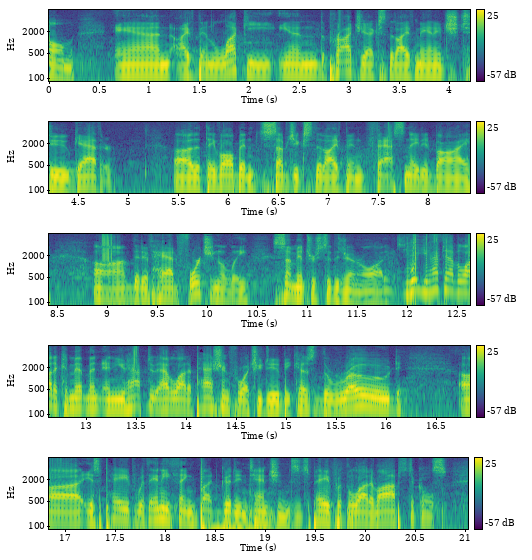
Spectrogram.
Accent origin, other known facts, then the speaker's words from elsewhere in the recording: Texas, United States; I grew up in West Texas. I traveled here quite frequently.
